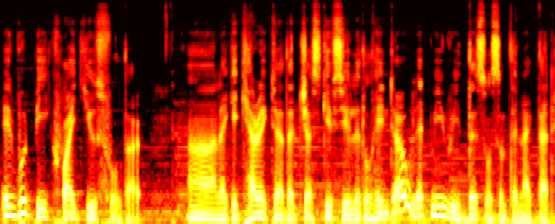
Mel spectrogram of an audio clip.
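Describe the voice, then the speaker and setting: A man's voice: deep voice, big pitch swings, fast, creaky, a little mellow, soft background music. A man giving casual, rambling video game commentary as a let's play host, thinking aloud to himself.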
